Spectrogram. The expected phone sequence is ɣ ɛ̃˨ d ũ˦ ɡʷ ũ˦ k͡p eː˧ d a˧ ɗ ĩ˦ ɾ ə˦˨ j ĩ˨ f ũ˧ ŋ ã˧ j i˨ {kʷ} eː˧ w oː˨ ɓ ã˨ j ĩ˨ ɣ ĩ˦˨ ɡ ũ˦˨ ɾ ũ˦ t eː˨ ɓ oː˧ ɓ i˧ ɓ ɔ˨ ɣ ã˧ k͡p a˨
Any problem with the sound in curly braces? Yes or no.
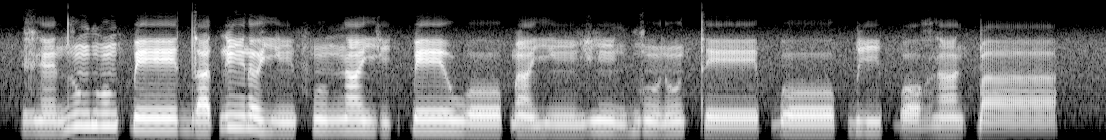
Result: yes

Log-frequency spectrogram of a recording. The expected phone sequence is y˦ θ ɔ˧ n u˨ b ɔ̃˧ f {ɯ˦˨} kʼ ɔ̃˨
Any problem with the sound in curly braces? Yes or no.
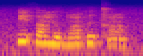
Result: no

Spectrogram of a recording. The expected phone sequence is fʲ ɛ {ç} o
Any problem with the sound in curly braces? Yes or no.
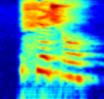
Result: no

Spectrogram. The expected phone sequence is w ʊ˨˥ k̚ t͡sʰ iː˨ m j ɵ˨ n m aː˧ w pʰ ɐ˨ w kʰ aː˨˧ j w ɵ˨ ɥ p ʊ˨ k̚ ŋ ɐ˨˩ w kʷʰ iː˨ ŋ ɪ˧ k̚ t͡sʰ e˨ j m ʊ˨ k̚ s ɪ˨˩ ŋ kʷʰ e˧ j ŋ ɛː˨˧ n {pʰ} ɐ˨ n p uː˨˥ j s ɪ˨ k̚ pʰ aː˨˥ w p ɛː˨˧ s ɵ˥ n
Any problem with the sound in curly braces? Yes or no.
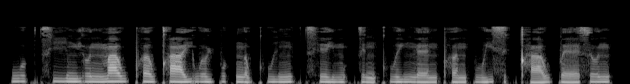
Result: no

